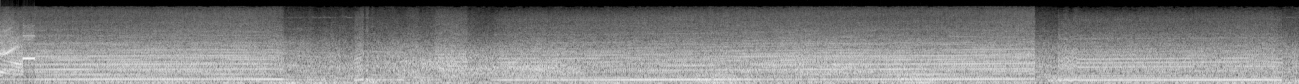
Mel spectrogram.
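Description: A racing car engine roars at high revs, dropping in pitch at each gear change.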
